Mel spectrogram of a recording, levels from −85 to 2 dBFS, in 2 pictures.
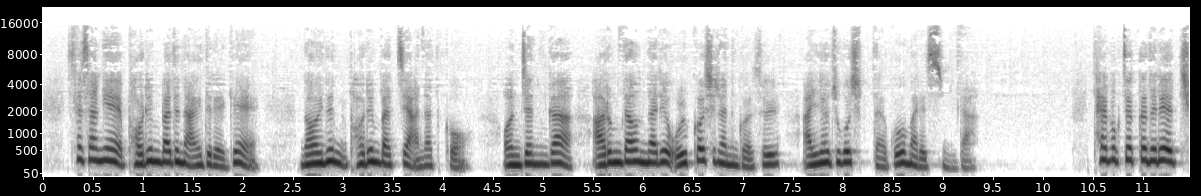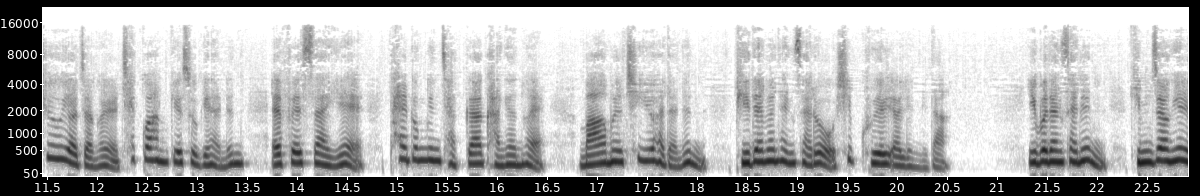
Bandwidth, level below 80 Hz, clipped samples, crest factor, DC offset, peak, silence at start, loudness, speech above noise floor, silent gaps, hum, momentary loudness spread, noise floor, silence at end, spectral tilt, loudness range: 15 kHz; -64 dBFS; under 0.1%; 16 dB; under 0.1%; -4 dBFS; 0.25 s; -20 LUFS; 42 dB; none; none; 12 LU; -61 dBFS; 0 s; -6.5 dB/octave; 3 LU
